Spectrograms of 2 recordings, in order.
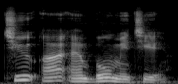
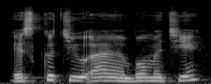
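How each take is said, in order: First: Said in the usual way. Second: Est-ce que tu as un beau métier with a rise on que; est-ce que question. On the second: Shown as a demonstration. Teacher demonstrating the est-ce que question, rising. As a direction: lift the voice into a question. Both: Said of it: "type two".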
